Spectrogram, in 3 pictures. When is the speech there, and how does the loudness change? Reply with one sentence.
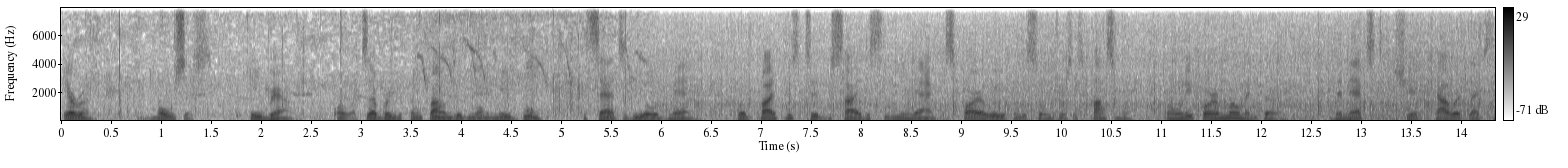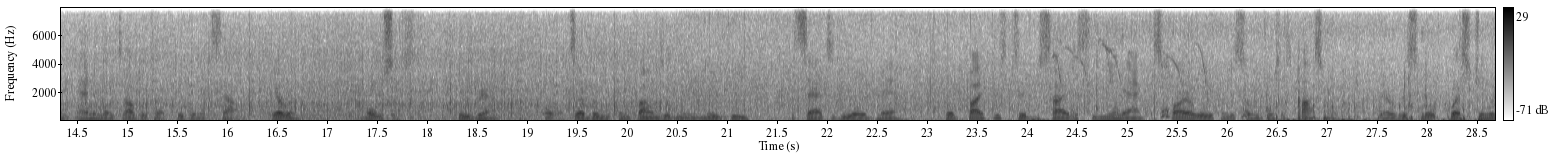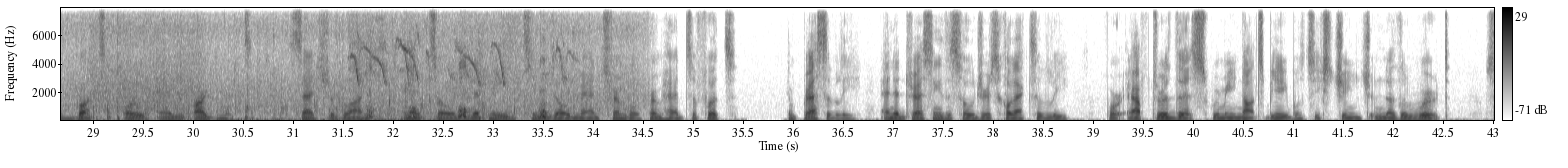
You can hear the speech from 0.0 to 42.9 s, at a steady volume.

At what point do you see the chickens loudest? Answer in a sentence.
The volume of the chickens peaks at 33 seconds.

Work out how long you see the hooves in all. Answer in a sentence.
The hooves can be heard for 7 seconds in total.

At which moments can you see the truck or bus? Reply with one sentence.
The truck or bus can't be heard in this clip.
